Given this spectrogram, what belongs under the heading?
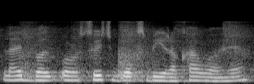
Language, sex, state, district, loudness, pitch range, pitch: Hindi, female, Arunachal Pradesh, Papum Pare, -16 LUFS, 180-195 Hz, 190 Hz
